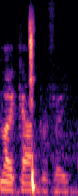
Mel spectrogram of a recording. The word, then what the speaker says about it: lycanthropy: It's the pronunciation I'm unsure of, but I also don't think I'm pronouncing it right either. No, you're not. It's definitely lycanthropy.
